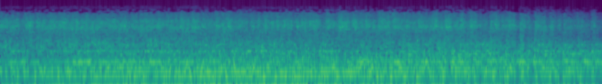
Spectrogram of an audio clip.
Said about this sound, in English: Wait till the train goes by and hang on to your teeth. It's an express.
